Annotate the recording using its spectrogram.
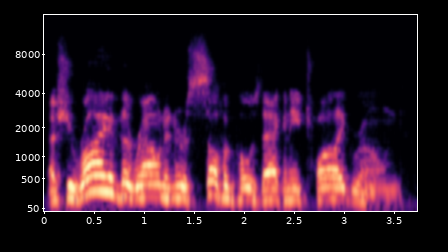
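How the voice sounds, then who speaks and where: A story reader with a husky, mid-pitched voice. The narration is lively and varied, loosening into casual chat with friends between passages. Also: moderate pace. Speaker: fan fiction reader.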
